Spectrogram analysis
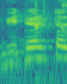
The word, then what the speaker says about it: Widal: ভিডালটা উচ্চারণ নিয়ে অনেকের অনেক ঝামেলা, আমি এক সময় এটাকে উইডাল বলতাম, তবে WIDAL এটাকে ভিডাল উচ্চারণ হবে।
